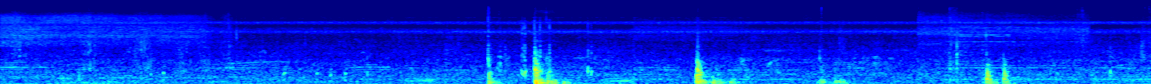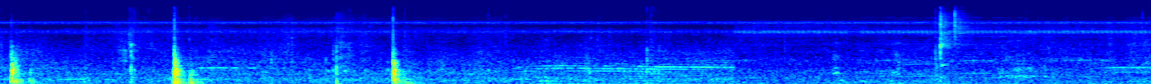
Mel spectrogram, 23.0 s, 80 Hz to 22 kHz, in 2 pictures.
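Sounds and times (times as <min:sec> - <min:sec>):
high insect buzz: 0:00.0 - 0:23.0
wooden poles knocking: 0:04.8 - 0:06.0, 0:06.9 - 0:08.6, 0:09.5 - 0:10.3, 0:11.4 - 0:12.0, 0:12.7 - 0:13.6, 0:14.8 - 0:15.8.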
